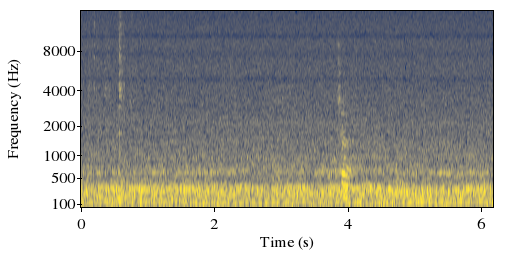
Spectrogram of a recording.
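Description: Steady low background hum. A faint voice is heard briefly about four seconds in.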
